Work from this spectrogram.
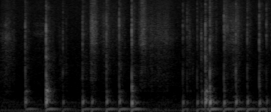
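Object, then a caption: Rubber drum practice pad drummed with fingertips. Fingertips of both hands drum a rapid pattern on a solid, flat rubber drum practice pad with a black rubber top on a tan cork-like base. About seventeen soft, dull, low thuds land in quick succession, each dying away almost at once with very little brightness.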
